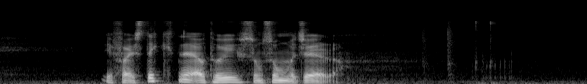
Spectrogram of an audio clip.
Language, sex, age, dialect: Faroese, male, 36-60, Suðurstreymoy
